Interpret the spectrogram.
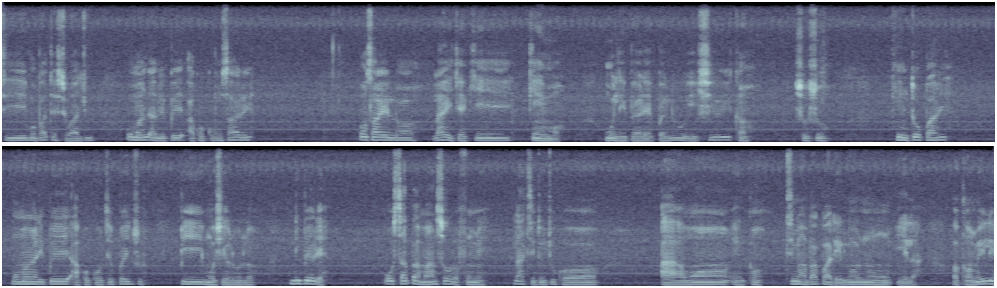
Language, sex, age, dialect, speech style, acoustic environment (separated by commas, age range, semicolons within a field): Yoruba, male, 35-44, Nigeria - Lagos Yoruba, happy; excited; focused; relaxed, silence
